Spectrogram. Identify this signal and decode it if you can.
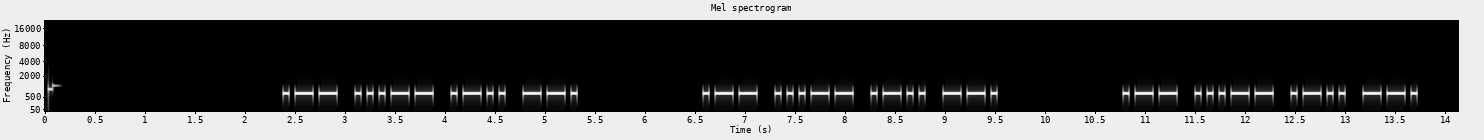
Morse code, heard as a keyed tone, about 20 wpm, 700 Hz. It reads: W3LG W3LG W3LG
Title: USA Call Signs - 4 Characters - Repeated 3x - 20wpm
